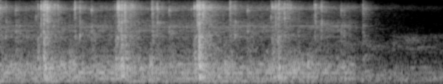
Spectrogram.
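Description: A sewing machine back stitches in quick bursts of rapid mechanical clatter, close and fairly loud, then runs down and stops near the end.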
